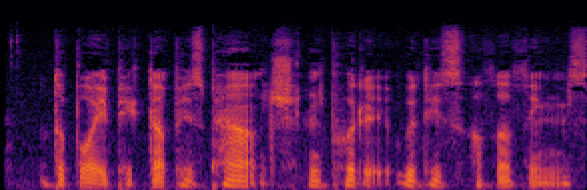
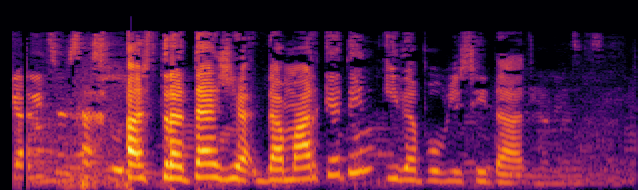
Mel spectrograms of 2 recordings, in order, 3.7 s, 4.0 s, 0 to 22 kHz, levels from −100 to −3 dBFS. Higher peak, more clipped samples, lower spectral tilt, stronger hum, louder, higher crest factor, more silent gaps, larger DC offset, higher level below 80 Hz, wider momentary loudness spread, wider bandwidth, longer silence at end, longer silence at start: second, -16 dBFS vs 0 dBFS; neither; first, -4 dB/octave vs -2.5 dB/octave; neither; second, -37 LUFS vs -19 LUFS; about the same, 22 dB vs 20 dB; neither; neither; second, -66 dBFS vs -58 dBFS; second, 6 LU vs 17 LU; first, 13 kHz vs 11.5 kHz; second, 0 s vs 0.75 s; first, 0.25 s vs 0.05 s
